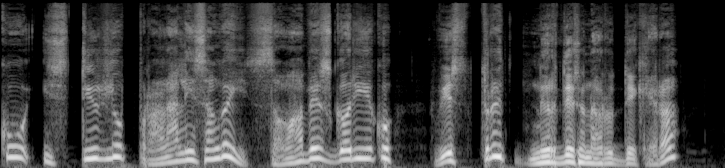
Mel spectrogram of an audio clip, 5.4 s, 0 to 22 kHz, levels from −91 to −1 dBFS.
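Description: Speech with compressed frames skipped at 0.84 s and at 2.87–2.89 s and 4.32–4.35 s. Each time, the speech jumps ahead by roughly 70, 40 and 50 ms, which fits whole 10 ms frames being dropped. On a spectrogram the harmonics break off mid-contour at each join.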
